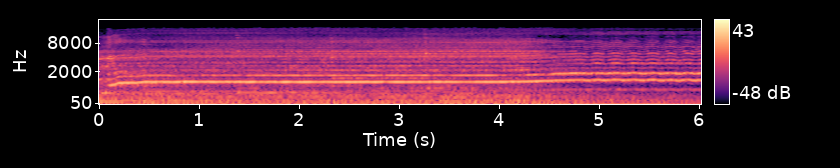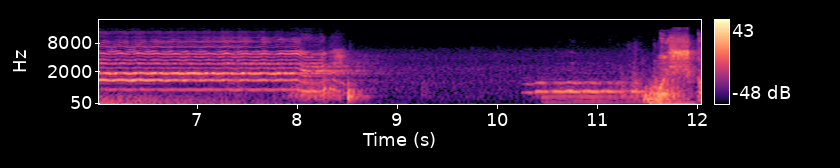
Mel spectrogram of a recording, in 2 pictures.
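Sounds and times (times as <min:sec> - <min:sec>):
woman singing high note: 0:00.0 - 0:08.5.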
